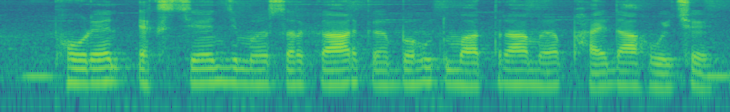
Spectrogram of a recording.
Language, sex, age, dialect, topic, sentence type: Maithili, male, 18-24, Angika, banking, statement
